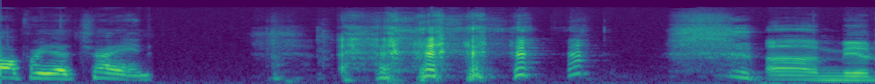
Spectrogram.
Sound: laughs in nervous foreshadowing

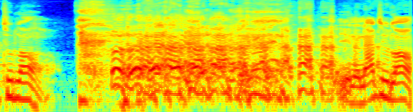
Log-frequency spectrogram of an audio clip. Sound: laughter

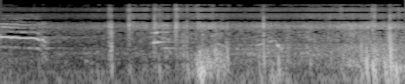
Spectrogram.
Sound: screams again

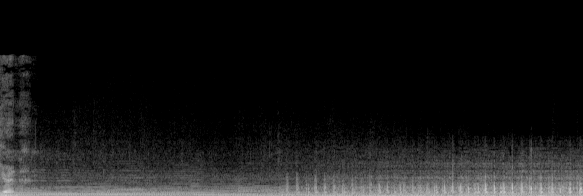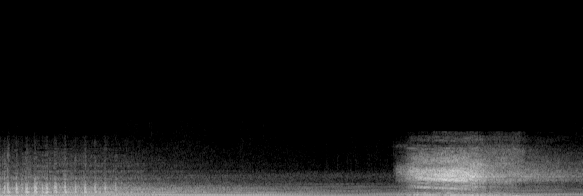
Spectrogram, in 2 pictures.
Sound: dinosaurs grumbling

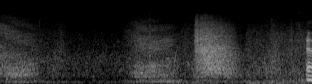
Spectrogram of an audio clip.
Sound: orca whale blows

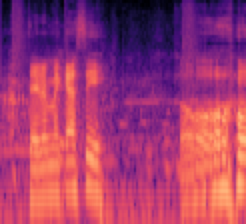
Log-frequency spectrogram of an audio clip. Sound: speaks in foreign language

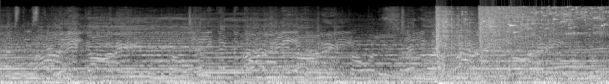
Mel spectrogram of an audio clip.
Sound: crowd Protesting

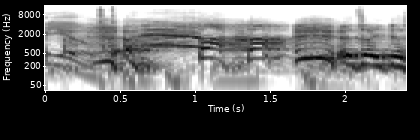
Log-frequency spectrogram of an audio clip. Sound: laughs

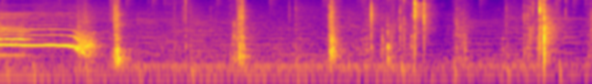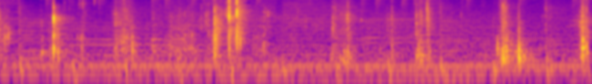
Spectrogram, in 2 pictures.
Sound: popping sounds

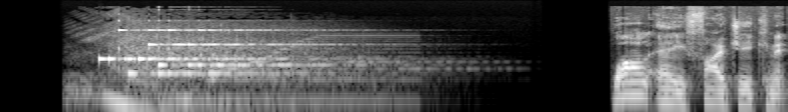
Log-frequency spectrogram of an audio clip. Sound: bright electronic chime

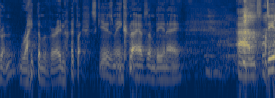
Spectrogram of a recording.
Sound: laughs; laughter

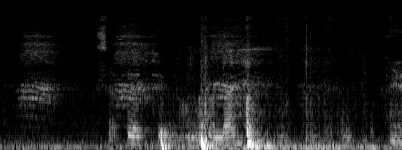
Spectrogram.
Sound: loud crow is loud; door handle clunks as door is opened

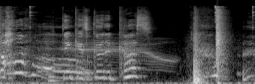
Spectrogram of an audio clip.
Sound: whip sound

